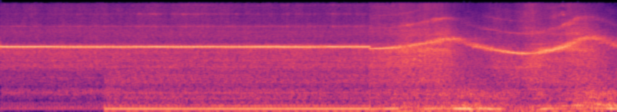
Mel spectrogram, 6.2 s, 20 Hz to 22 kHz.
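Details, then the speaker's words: 6.0L Powerstroke diesel after earlier loping, misfires, white smoke and low power, now with cleaner in the oil: revs cleanly with no miss, loud turbo whistle rising and falling with throttle; running healthy, white smoke from unburnt fuel. "Godly you guys can hear right there it sounds good now a lot better"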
